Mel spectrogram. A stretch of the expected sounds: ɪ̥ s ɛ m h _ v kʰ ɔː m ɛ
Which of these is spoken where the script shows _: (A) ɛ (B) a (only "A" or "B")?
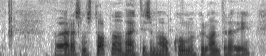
B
